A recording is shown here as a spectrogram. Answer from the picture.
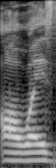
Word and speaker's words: Alvvays: For music, I have Always, and that's Alvvays, pronounced Always.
